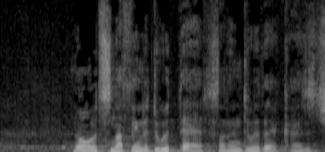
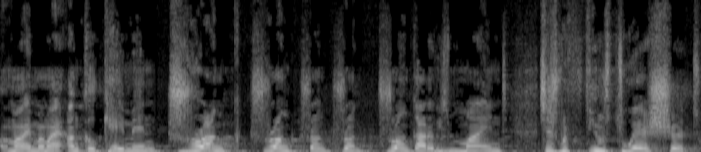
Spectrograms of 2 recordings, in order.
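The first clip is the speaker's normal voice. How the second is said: ordinary talk, nothing marked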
